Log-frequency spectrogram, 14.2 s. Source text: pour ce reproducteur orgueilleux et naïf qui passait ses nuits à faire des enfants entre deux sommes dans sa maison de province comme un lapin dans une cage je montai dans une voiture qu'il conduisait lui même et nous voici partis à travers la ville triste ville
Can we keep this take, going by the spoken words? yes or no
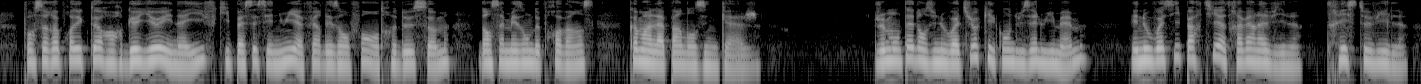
yes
